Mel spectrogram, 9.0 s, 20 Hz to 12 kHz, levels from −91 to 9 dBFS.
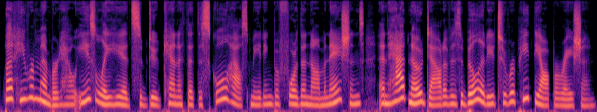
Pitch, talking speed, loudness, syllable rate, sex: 210 Hz, 190 wpm, -19 LUFS, 5.7 syllables/s, female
